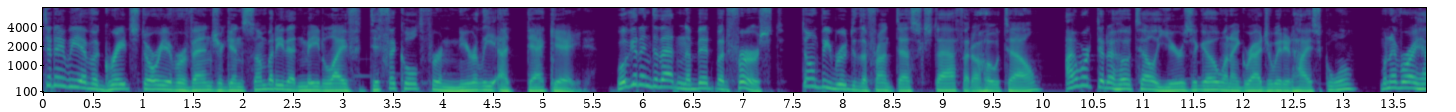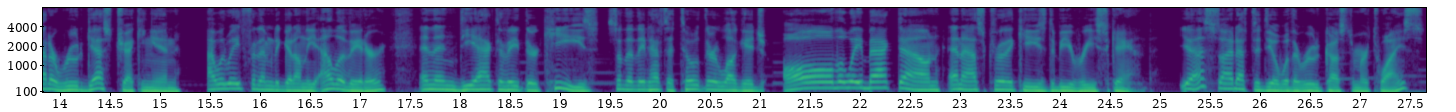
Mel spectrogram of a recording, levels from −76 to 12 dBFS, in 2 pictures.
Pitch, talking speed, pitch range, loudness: 135 Hz, 230 wpm, 115-165 Hz, -20 LUFS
